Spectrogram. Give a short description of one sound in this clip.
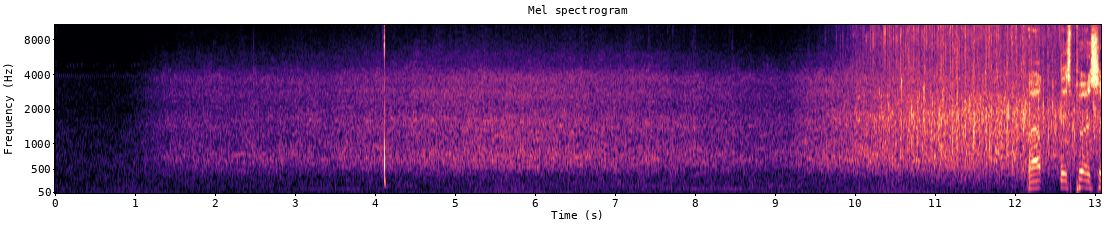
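A crowd cheers and applauds, swelling louder.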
